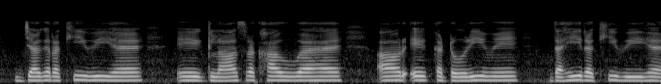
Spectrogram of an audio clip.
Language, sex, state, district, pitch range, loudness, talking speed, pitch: Hindi, female, Bihar, Bhagalpur, 180-190 Hz, -22 LUFS, 155 wpm, 185 Hz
